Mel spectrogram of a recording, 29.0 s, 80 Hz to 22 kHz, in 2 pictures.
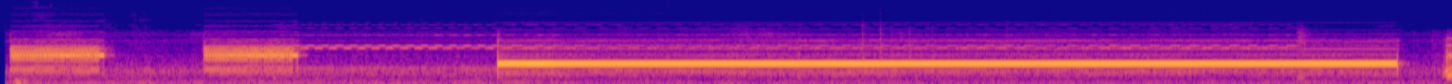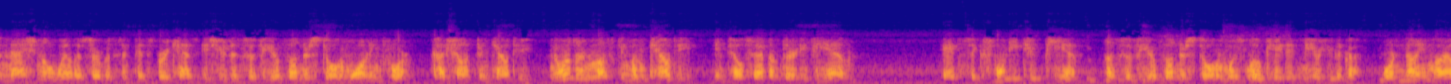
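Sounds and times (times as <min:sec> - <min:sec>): steady warning alarm tone: 0:00.1 - 0:01.2, 0:02.0 - 0:14.1.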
